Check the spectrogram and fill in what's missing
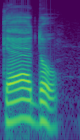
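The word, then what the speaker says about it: cadeau: كلمة رقم 6 كادو. كادو يعني هدية. ثلاث حروف، اخر ثلاث حروف بينطقوا او.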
